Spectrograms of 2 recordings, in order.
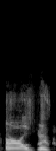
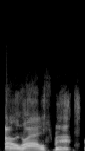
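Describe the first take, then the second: First: Said in the usual way. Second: "Earl Rao Spence" drawn out slowly, with an extra "ral" syllable; imitated name pronunciation. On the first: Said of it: "How you say it". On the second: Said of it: "how he say his name".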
